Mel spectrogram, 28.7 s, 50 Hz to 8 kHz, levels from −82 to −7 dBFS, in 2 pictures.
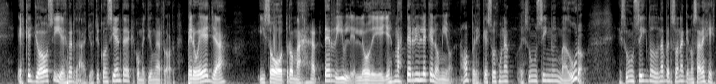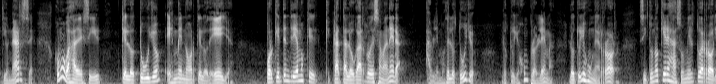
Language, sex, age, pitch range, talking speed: Spanish, male, 50-69, 100-150 Hz, 195 wpm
